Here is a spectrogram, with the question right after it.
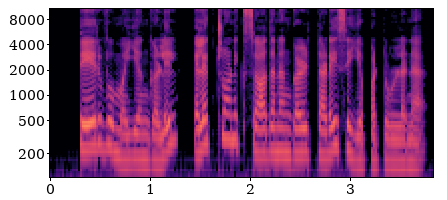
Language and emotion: Tamil, neutral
